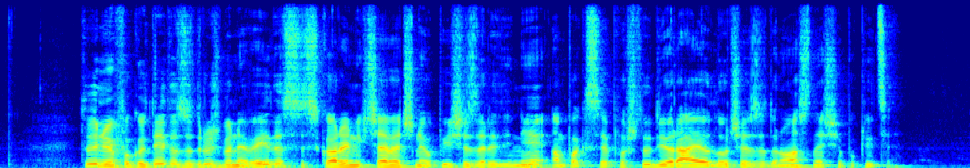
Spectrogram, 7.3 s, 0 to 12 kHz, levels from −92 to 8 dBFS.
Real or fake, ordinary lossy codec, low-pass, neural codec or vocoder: real; none; none; none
